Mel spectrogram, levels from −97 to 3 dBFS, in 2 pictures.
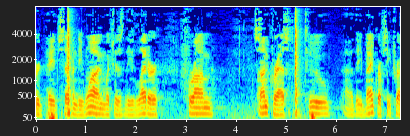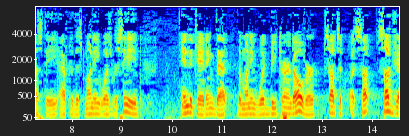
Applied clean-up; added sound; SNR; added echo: none; Microwave oven; 5 dB; none.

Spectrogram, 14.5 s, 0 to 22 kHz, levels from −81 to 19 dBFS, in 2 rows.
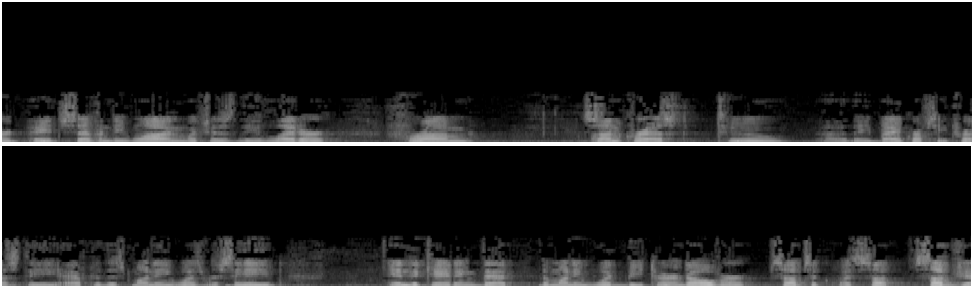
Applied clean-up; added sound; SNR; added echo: none; none; none; none.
